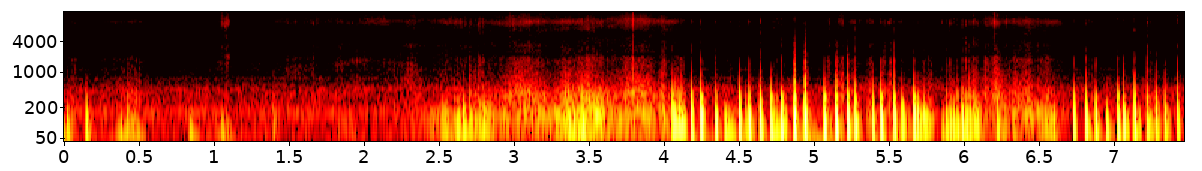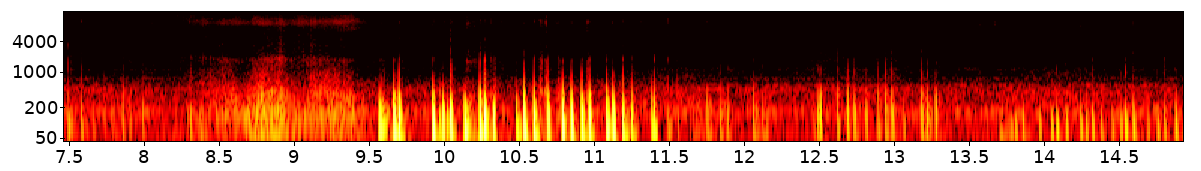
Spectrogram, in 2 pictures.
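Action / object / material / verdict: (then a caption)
tap / flat cork coaster tapped and scratched with fingernails / cork / none. Long purple nails tap and scratch the face of a flat, solid, toast-shaped cork coaster with a printed logo. Dull, low, muffled taps come in quick, uneven flurries, with soft scratchy hiss rising in short bursts between them. The knocks die away instantly with no ring, and quieter scattered taps trail off at the end.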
